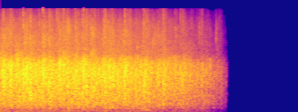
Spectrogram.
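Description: An audience applauds in a large hall, then the applause fades away.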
